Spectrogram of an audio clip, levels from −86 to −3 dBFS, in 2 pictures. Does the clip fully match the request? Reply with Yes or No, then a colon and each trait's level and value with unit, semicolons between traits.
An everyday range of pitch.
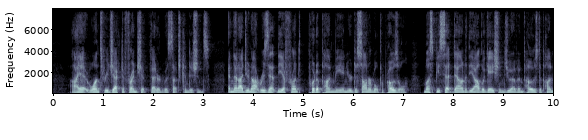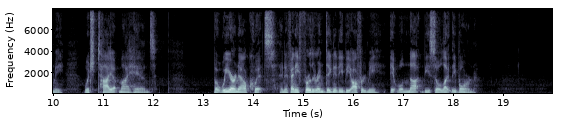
Yes: average, 3.8 semitones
